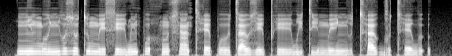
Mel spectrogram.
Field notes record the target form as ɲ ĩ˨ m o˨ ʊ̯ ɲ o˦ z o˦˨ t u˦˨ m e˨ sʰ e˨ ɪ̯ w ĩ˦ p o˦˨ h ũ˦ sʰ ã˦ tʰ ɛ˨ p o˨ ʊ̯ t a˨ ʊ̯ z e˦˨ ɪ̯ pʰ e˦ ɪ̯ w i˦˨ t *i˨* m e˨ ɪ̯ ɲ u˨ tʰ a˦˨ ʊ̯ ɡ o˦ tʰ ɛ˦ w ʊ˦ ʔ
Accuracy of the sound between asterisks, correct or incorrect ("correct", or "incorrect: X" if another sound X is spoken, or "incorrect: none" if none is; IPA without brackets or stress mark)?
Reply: correct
